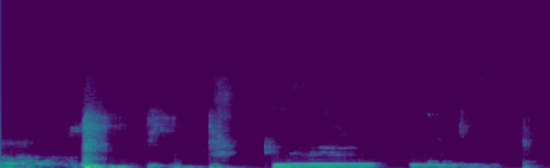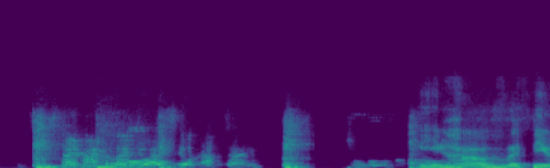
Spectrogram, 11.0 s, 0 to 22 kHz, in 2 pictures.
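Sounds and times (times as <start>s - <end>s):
person singing: 0.0s - 1.9s, 2.6s - 5.0s.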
